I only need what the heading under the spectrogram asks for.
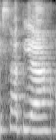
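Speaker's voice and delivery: "sabiá" with the stress on final Á; stress on last syllable. Shown as a demonstration. Teacher contrasting lookalike words, "sabiá" stressed on the end. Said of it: "diferença é a sílaba tônica".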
